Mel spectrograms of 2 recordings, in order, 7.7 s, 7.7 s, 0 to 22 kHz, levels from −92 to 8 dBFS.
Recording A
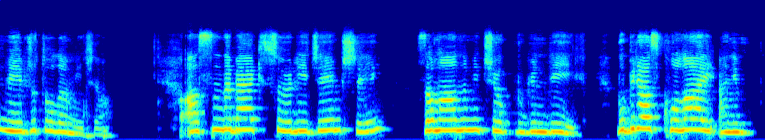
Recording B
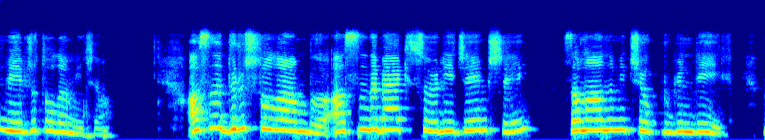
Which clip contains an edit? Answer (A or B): A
